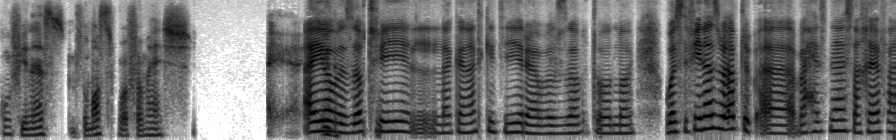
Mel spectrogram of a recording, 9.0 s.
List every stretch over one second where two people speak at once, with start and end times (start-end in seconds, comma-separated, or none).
none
